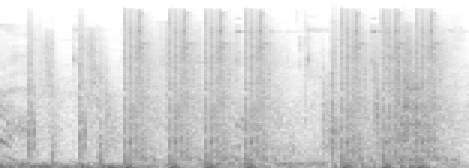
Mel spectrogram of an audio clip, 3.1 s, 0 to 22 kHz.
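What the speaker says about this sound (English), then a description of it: "More gunfire. Gunfire everywhere." Rapid gunfire rings out in the Fallout 4 wasteland, a dense burst of overlapping shots with sharp, close cracks and short gaps, loud and continuous throughout.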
